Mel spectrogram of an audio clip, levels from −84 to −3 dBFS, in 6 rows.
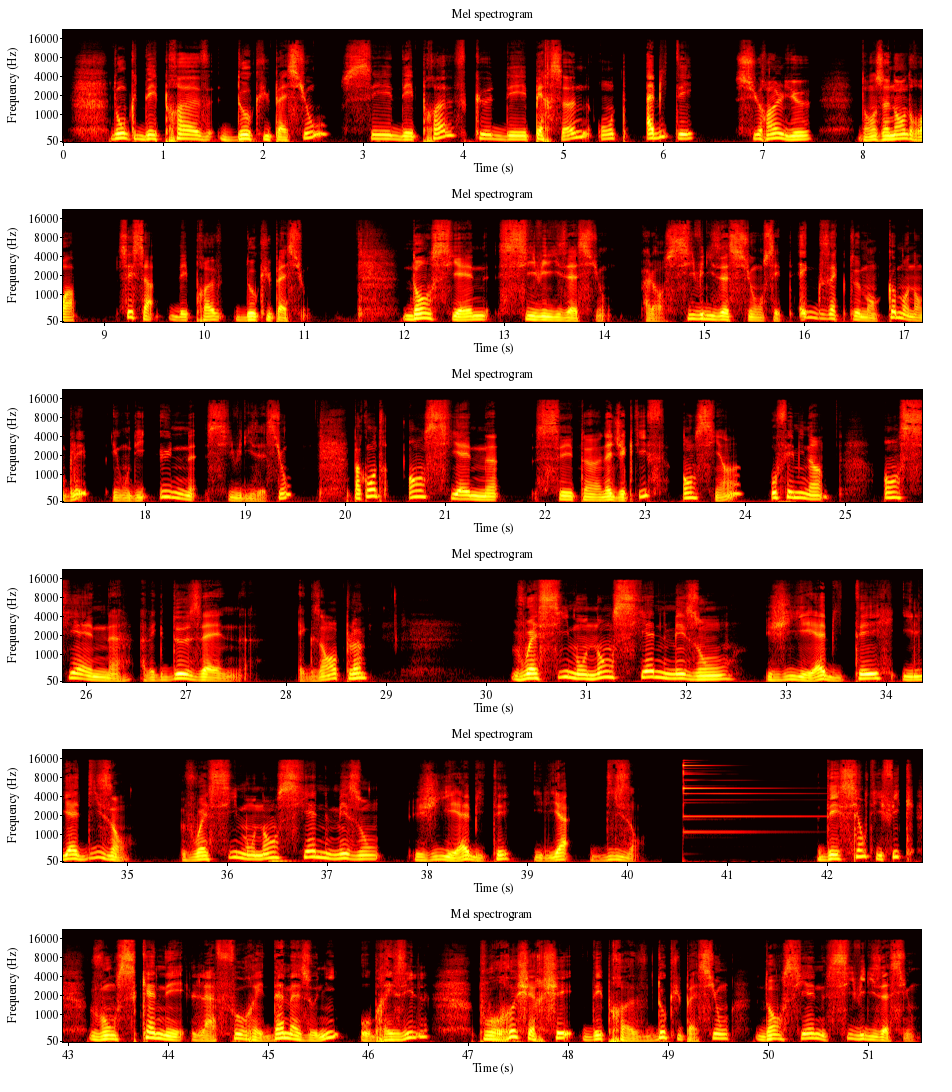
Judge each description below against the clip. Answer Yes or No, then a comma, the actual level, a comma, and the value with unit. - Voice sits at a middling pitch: No, low, 130 Hz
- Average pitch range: No, wide, 6.9 semitones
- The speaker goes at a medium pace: No, slow, 105 wpm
